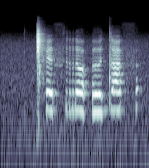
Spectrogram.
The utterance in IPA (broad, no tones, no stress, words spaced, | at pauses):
ǀʰɛθrʌʔədaθ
